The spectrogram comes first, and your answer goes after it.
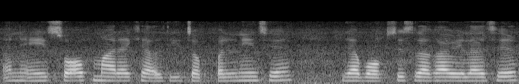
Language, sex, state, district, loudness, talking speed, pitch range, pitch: Gujarati, female, Gujarat, Gandhinagar, -16 LUFS, 125 wpm, 170-180 Hz, 175 Hz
